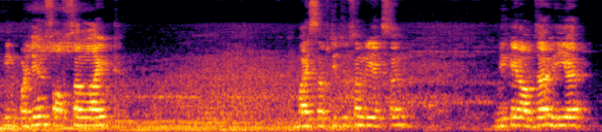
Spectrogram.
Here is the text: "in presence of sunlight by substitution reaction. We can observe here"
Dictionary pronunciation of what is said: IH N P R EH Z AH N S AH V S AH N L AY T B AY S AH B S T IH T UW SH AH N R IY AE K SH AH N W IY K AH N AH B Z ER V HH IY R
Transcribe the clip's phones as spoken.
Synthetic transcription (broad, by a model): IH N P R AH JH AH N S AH P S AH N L AY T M AY S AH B S T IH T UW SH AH N R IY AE K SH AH N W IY K AH N AH B Z ER V HH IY R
